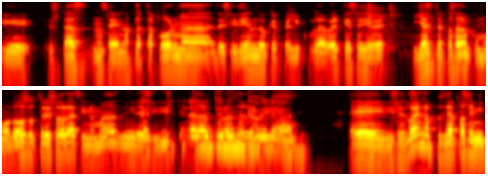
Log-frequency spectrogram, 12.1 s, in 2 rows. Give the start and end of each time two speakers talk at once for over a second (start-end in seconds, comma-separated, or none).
7.7-9.6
